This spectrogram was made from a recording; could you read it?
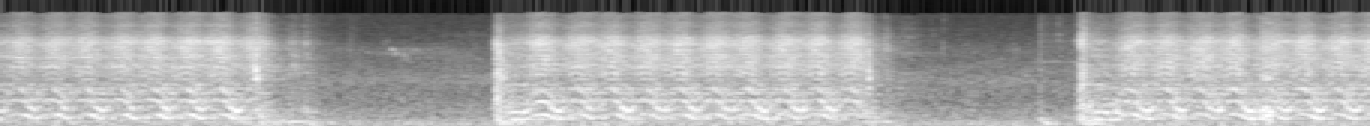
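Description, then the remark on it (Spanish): A car engine cranks loudly with a rapid, rhythmic churning, stops, then cranks again twice more without catching, each attempt lasting a second or two. “¿Por qué no arranca este coche de una vez?”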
